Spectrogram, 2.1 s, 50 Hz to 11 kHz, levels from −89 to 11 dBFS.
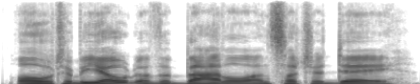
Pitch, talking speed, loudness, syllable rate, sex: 140 Hz, 315 wpm, -16 LUFS, 6.5 syllables/s, male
